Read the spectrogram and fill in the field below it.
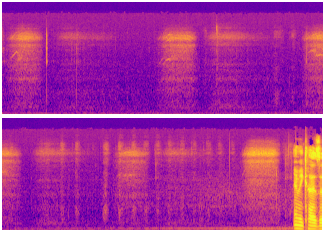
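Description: A marker squeaks and scratches softly across paper.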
